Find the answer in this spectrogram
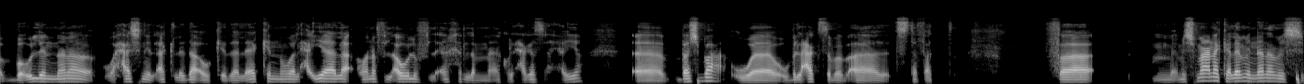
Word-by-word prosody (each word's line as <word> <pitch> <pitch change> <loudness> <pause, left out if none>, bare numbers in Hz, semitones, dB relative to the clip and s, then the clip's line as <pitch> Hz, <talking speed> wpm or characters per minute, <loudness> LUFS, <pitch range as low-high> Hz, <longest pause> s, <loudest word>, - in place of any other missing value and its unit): باقول 145 -5 +1
إن 130 -2 -1
أنا 135 -1 +1
وحشني - - 0
الأكل 105 -1 -4
ده - - +2
أو 100 - -1
كده، 95 0 -5
لكن 130 +5 -3
هو 125 0 -2
الحقيقة 135 +3 +2
لأ، 135 - +2
هو 120 - 0
أنا 130 - -2
في 120 - -9
الأول 135 +3 +1
وفي 130 - -8
الآخر 120 +2 -9
لمّا 95 -2 -8
آكُل - - -13
حاجة - - -3
صحية - - -8 0.5
آآ 90 -1 +2
باشبع، 150 +4 +3
و 100 -3 +3
وبالعكس - - +1
بابقى 95 -1 -1
استفدت. - - -4 0.9
ف - - -4
م 115 0 +7 0.9
مش 120 +6 +3
معنى 170 +1 +5
كلامي 150 +2 +1
إن 145 -1 -3
أنا 150 0 +2
مش 135 -3 +3
125 Hz, 165 wpm, -25 LUFS, 105-140 Hz, 0.9 s, م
